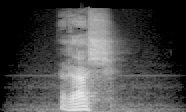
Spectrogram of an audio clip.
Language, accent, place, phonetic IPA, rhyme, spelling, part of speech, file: German, Germany, Berlin, [ʁaʃ], -aʃ, rasch, adjective, De-rasch.ogg
- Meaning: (adjective) quick, rapid, swift; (adverb) quickly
